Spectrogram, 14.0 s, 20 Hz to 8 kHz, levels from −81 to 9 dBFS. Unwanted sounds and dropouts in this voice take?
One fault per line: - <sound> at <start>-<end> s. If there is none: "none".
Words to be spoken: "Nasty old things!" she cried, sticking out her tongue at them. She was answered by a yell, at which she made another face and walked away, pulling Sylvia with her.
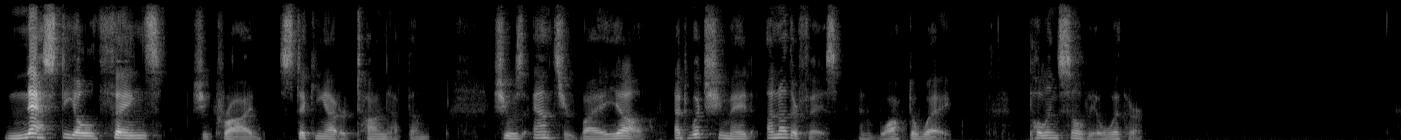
none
